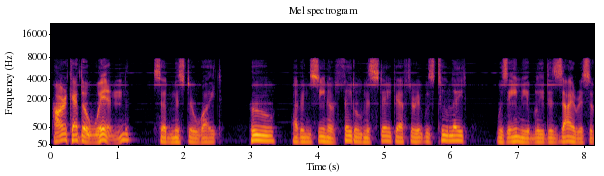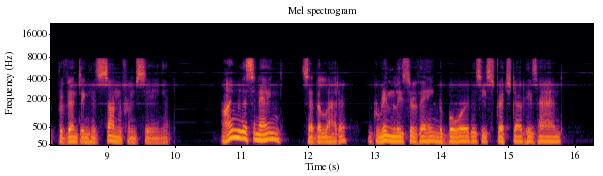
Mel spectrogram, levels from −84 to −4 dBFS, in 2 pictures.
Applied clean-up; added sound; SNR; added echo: neural separator model SepFormer DNS4.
